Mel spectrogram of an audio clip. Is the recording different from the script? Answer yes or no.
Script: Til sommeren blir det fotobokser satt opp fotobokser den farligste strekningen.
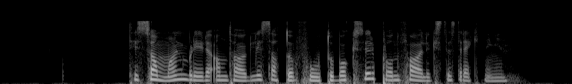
yes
